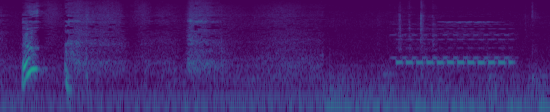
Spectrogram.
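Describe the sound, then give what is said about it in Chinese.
A telephone rings with a single rapid, warbling electronic trill lasting about a second, coming after a few short breathy sounds. “小杨电话”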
